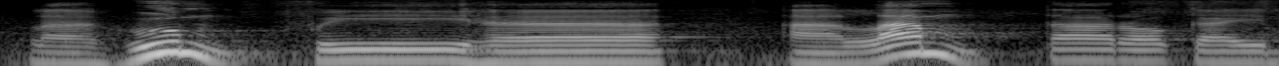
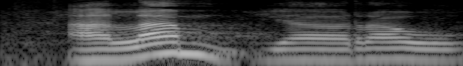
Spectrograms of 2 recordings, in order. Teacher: mimnya disuarakan dengan terang, jelas dan tanpa dengung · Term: izhar syafawi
